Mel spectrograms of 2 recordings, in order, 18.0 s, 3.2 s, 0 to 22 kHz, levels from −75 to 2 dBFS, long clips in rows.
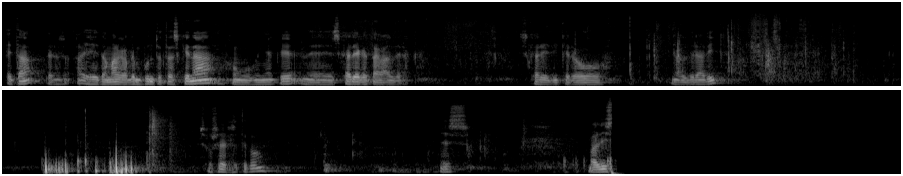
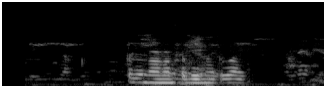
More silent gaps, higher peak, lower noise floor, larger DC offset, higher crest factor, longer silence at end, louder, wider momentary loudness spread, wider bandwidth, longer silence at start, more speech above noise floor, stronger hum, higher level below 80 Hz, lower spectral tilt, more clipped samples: neither; first, -6 dBFS vs -12 dBFS; first, -85 dBFS vs -49 dBFS; neither; first, 32 dB vs 18 dB; first, 2.8 s vs 0 s; second, -36 LUFS vs -28 LUFS; about the same, 23 LU vs 24 LU; first, 16.5 kHz vs 4.7 kHz; second, 0.05 s vs 0.3 s; first, 49 dB vs 20 dB; neither; about the same, -58 dBFS vs -58 dBFS; second, -6 dB/octave vs -10 dB/octave; neither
